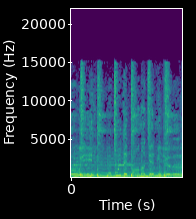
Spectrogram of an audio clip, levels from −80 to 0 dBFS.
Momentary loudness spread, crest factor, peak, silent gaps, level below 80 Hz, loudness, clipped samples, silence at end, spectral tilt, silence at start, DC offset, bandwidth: 1 LU; 16 dB; 0 dBFS; none; -48 dBFS; -17 LUFS; under 0.1%; 0 s; -5 dB/octave; 0 s; under 0.1%; 15.5 kHz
